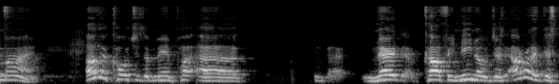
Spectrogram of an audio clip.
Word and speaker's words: Coffee: That's how we pronounce it. It's Coffee. Coffee Nino.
